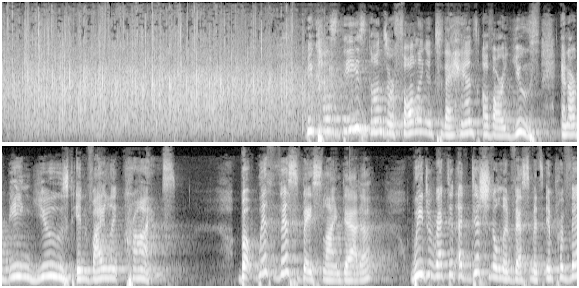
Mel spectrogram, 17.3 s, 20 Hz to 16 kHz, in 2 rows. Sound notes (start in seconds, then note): 9.8 applause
